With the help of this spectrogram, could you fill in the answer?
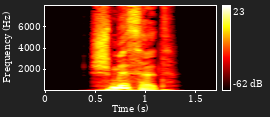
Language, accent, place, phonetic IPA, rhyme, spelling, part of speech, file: German, Germany, Berlin, [ˈʃmɪsət], -ɪsət, schmisset, verb, De-schmisset.ogg
- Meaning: second-person plural subjunctive II of schmeißen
